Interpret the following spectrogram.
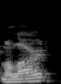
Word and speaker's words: Millard: Mard. Uh yeah you did. Right on. Okay. I've heard it pronounced a couple different ways.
